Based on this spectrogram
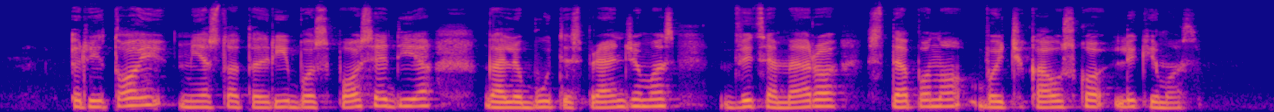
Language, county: Lithuanian, Vilnius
